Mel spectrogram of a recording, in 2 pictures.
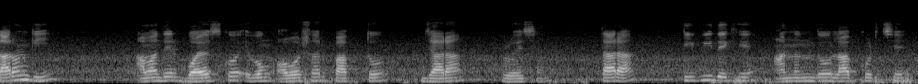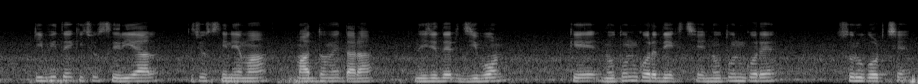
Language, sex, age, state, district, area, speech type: Bengali, male, 18-30, West Bengal, Nadia, rural, spontaneous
